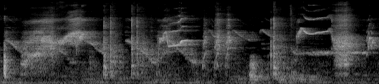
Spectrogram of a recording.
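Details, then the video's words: Javan myna singing as a training master: wavering whistled phrases, harsh rasping bursts and clicks, with a bright rising note near the end. "Suara jalak kebo gacor"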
